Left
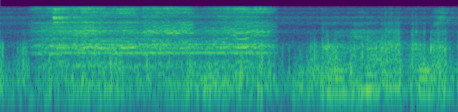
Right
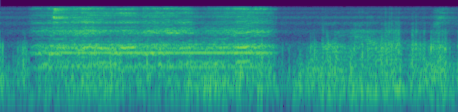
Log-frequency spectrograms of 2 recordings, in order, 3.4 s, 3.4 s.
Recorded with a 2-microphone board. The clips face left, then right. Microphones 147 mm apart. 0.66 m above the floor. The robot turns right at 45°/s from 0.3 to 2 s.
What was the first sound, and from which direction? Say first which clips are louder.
A cowbell: right 3 dB; 25° left (ahead or behind).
